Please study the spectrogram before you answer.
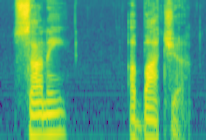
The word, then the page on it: Sani Abacha: American English; from Nigeria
